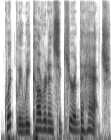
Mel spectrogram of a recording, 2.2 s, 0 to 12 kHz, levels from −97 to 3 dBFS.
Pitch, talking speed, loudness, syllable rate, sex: 160 Hz, 190 wpm, -18 LUFS, 5.8 syllables/s, male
